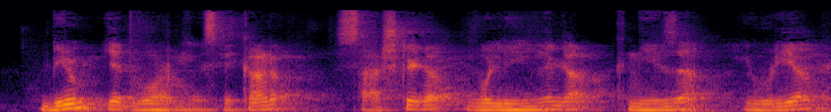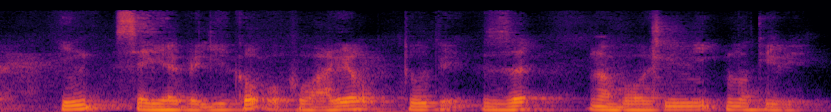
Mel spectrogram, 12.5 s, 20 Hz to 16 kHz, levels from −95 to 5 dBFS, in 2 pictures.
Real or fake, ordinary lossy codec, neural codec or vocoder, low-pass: fake; MP3, 48 kbps; codec, 44.1 kHz, 2.6 kbps, DAC; 14.4 kHz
